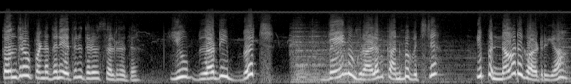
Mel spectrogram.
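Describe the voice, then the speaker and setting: A woman's voice: high-pitched, big pitch swings, a little fast, a little mellow, faint music behind. An actress dubbing a jealous woman who hurls abuse and threats over the phone in a film drama. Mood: menacing. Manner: abusive, menacing.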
